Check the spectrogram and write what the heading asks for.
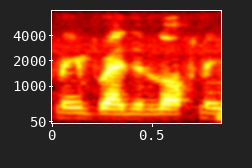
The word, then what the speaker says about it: Brendan Loughnane: Like the main example I got is I think you pronounce it Brendan Loughnane. Brendan Loughnane, yeah, he's fantastic.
